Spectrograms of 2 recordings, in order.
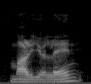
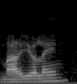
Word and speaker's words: Marjolein: me the story then Mario Lane am I pronouncing that all right Mario Lane yeah I would say put less effort in because home like Marin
